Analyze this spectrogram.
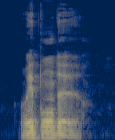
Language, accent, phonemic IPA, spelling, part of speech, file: French, France, /ʁe.pɔ̃.dœʁ/, répondeur, adjective / noun, LL-Q150 (fra)-répondeur.wav
- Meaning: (adjective) lippy, mouthy; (noun) 1. answering machine (device that automatically records voice mail) 2. transponder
